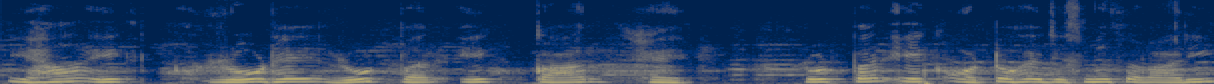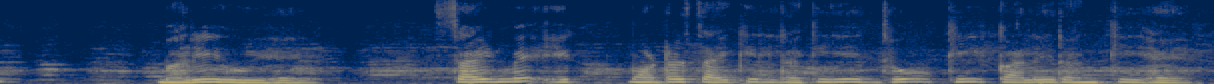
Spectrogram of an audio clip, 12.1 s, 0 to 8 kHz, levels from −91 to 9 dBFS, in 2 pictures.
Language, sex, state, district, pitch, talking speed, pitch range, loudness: Bhojpuri, female, Bihar, Saran, 255 Hz, 160 wpm, 235-285 Hz, -26 LUFS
